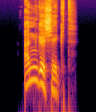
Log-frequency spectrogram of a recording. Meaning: past participle of anschicken
- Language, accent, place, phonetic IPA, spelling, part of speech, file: German, Germany, Berlin, [ˈanɡəˌʃɪkt], angeschickt, verb, De-angeschickt.ogg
